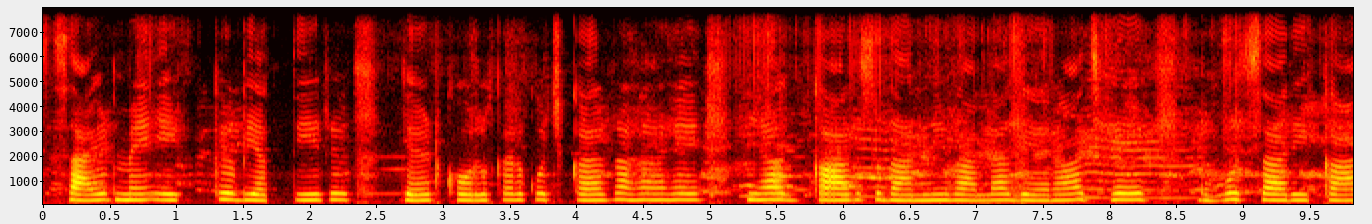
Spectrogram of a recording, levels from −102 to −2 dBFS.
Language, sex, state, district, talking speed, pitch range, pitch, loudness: Hindi, female, Maharashtra, Dhule, 135 wpm, 235-250 Hz, 245 Hz, -35 LUFS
